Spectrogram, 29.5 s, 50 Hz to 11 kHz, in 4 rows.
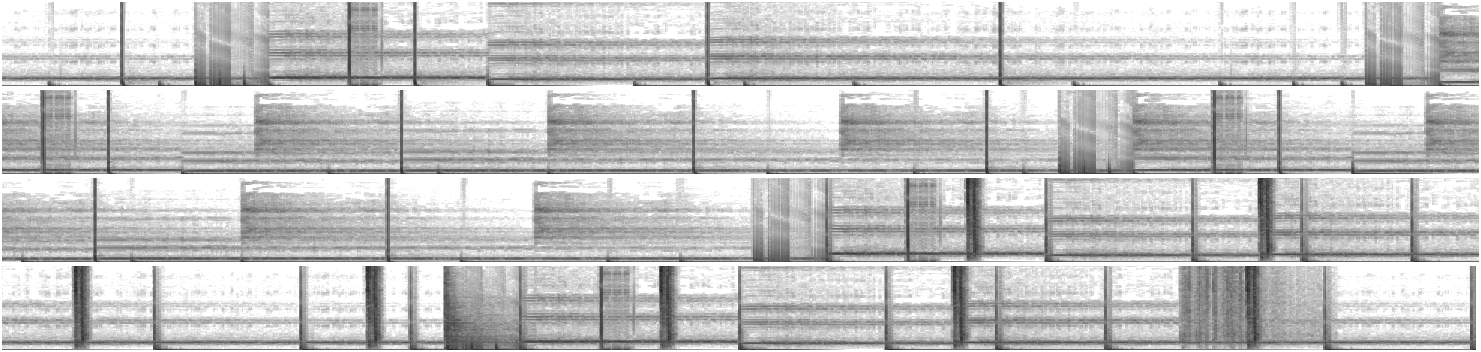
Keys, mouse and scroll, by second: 0.5 alt+right click, 1.9-4.0 drag, 4.0 alt+click, 5.2 alt+click, 5.6 alt+right click, 6.6-8.1 drag, 8.1 alt+click, 8.6 alt+middle click, 9.0 alt+right click, 9.4-13.0 alt+drag, 13.0-15.5 alt+drag, 15.5 alt+right click, 15.9 alt+click, 16.7 alt+middle click, 17.1 alt+right click, 18.3-21.6 drag, 21.6-27.2 alt+drag, 27.2-29.2 alt+drag.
